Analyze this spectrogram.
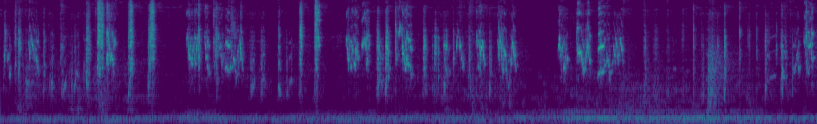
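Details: Male budgerigar in strong breeding condition singing a long chattering warble of rapid scratchy chirps and squeaks in bursts, with short pauses; low steady hum underneath.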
